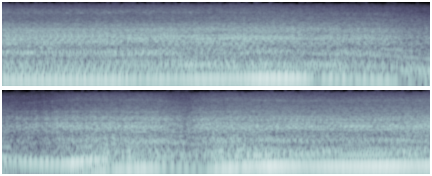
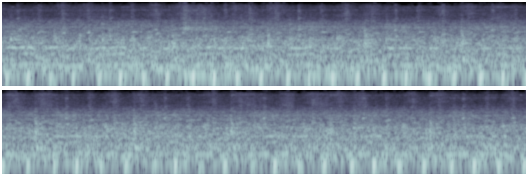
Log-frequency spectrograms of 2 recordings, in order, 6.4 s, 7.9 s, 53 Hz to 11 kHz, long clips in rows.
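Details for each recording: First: Wagner W4 loader with Detroit Diesel 4-53 two-stroke, retried at original throttle setting after clearing oil it may have sucked up: loud steady two-stroke drone that dips and recovers evenly with throttle, no knocks or misses; normal running. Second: Wagner W4 loader with Detroit Diesel 4-53 two-stroke, cranking: about ten seconds of steady rhythmic cranking that never catches; cranks but no start, cause not confirmed.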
